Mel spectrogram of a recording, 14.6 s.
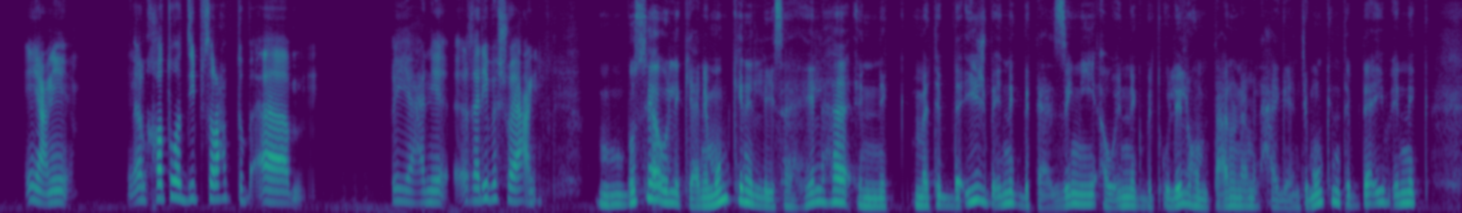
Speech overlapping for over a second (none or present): none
